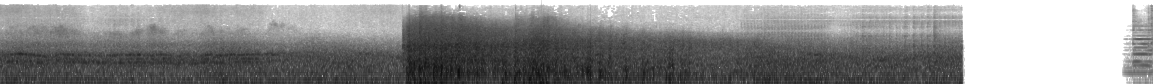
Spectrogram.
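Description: Cinematic intro sound effect: a low, steady rumbling drone with a faint held tone, then a sudden loud boom about five seconds in that rumbles and slowly fades. It cuts off suddenly about two seconds before the end.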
